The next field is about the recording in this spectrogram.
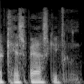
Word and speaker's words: Kaspersky: Jeg skal lige, når jeg har fat i dig, hvordan udtaler man det her? Kaspersky eller Kaspersky? – Det er svært for rigtig mange, men den rigtige måde at sige det på, det er Kaspersky Labs.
